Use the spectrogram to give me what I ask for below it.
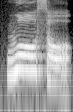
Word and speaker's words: Warsaw: all of them and the proper pronunciation is law so Warsaw so you see the trick here is that we don't pronounce this at the end so you can't say low or so or or so okay we don't pronounce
